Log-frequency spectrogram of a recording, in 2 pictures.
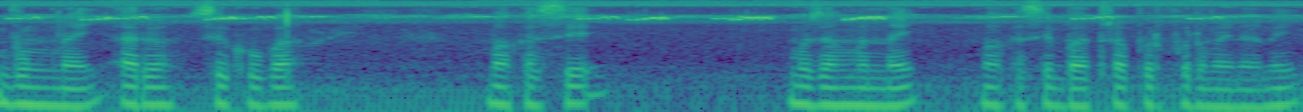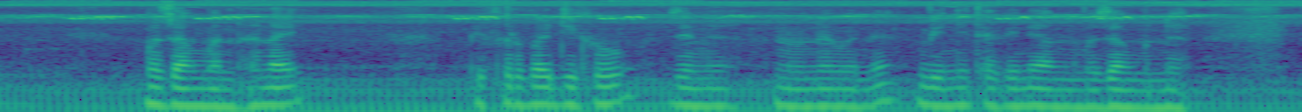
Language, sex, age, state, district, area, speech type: Bodo, male, 30-45, Assam, Chirang, urban, spontaneous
